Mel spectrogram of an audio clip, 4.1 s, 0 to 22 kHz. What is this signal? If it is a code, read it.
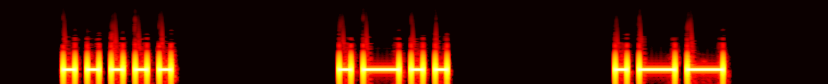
Morse code, heard as a keyed tone, about 20 wpm, spaced as for 8 wpm, 700 Hz. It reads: 5LW
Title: 133 Lesson 22e - Question Mark - Three Characters 20wpm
